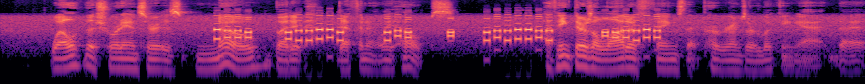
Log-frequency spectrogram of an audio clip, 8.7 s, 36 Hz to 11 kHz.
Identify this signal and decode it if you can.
DTMF, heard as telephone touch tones, dialled by machine, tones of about 60 ms, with speech in English. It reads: 6887 422691 107 * 1826682 *78298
